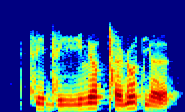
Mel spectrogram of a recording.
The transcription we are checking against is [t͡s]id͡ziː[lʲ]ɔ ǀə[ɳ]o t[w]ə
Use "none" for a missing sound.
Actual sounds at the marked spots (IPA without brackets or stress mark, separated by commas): t͡s, lʲ, ɳ, j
